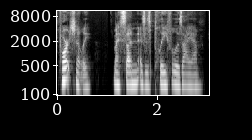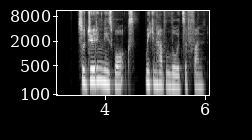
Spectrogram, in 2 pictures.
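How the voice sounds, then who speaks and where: Audio play: actress as lyrical, reminiscing immigrant mother, lowish pitch, dry close sound. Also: steady tone, normal speed, warm tone, no room sound, close to an everyday voice. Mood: fond, wistful. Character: reflective Estonian immigrant mother fond of winter.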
